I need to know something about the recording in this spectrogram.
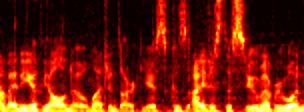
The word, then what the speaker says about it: Arceus: on another stream, but the only Pokemon where they've really come out and said how to pronounce it, because they didn't want people to think it was Arse, because they don't want God to have ass in the start of their name.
